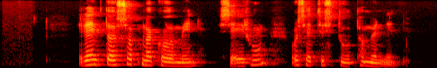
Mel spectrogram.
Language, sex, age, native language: Icelandic, female, 70-79, Icelandic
